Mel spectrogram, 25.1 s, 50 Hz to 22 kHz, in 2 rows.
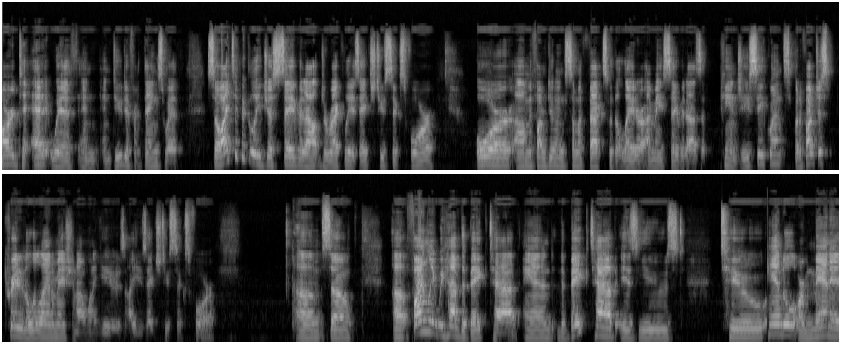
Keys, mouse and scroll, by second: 17.7-20.4 drag, 22.0-23.9 middle drag.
